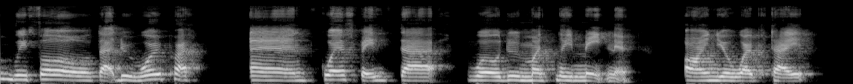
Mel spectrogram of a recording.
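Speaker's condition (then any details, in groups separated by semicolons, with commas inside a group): Deafness; follows conversation via live ai transcription on tablet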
